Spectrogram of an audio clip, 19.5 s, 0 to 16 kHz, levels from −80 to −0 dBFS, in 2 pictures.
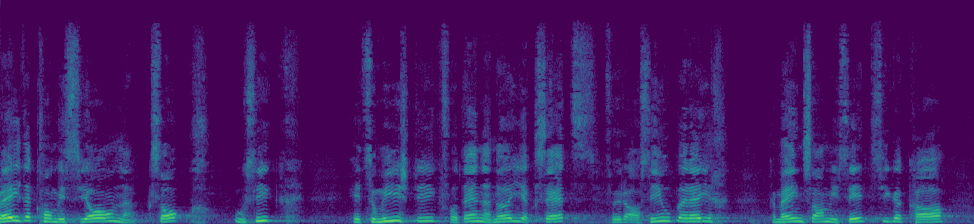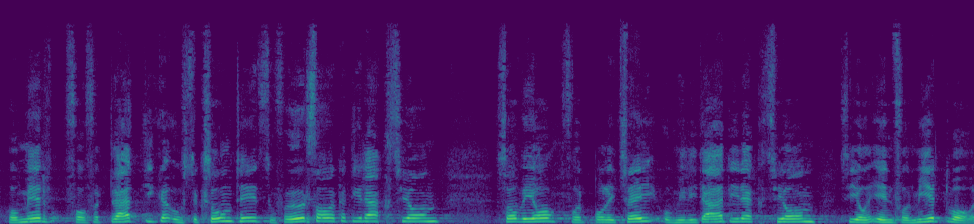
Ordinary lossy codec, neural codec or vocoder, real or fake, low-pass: AAC, 48 kbps; vocoder, 44.1 kHz, 128 mel bands, Pupu-Vocoder; fake; 14.4 kHz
